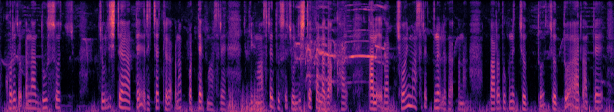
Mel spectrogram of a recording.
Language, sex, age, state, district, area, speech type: Santali, female, 30-45, West Bengal, Malda, rural, spontaneous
